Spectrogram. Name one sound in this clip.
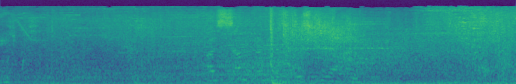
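Video game spell effects whoosh and crackle during a fight.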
